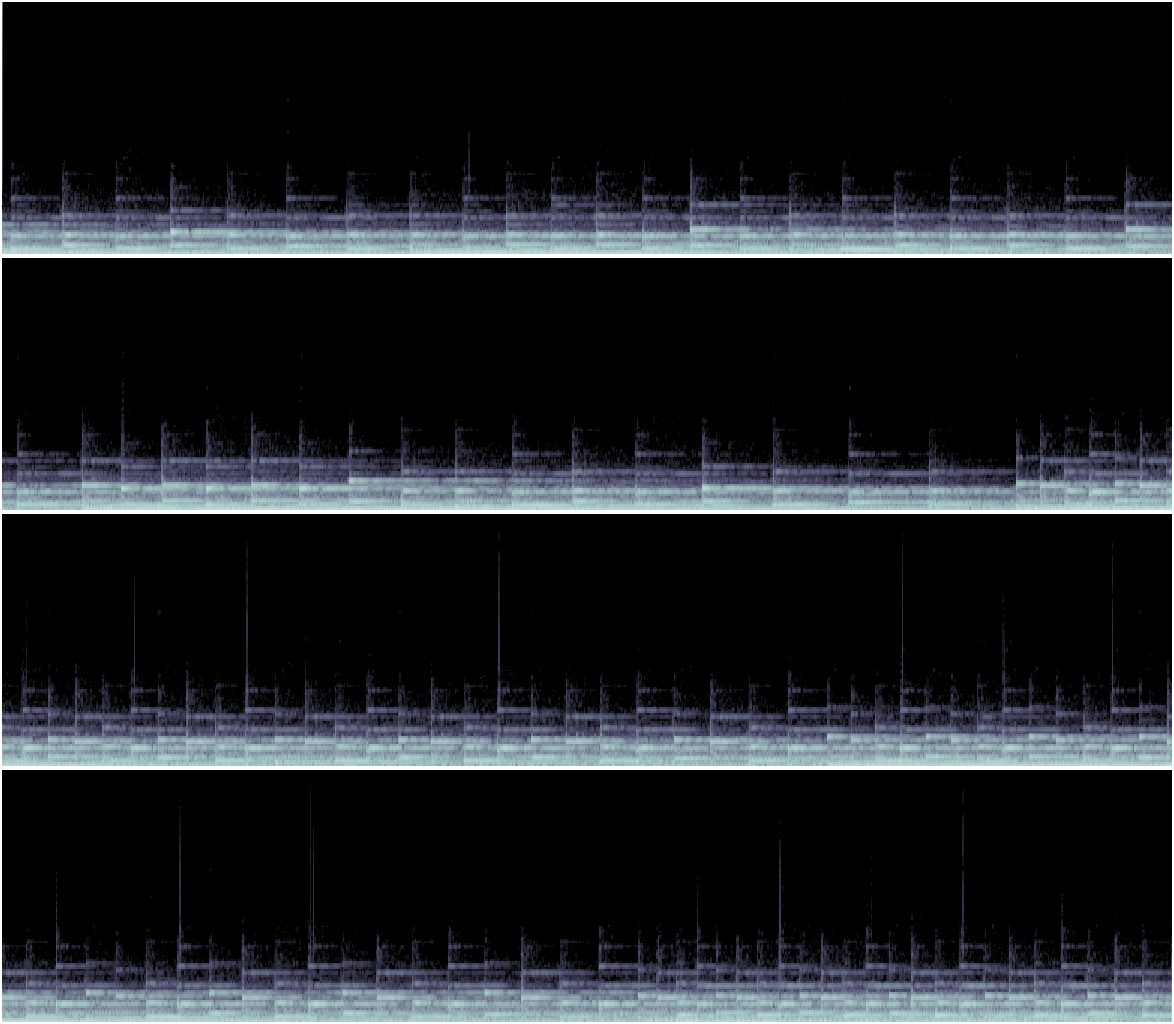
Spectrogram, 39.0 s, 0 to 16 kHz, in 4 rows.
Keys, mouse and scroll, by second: 0.0 scroll up 1, 0.2 click, 0.5-2.6 typing, 0.8 click, 1.1 click, 1.2 scroll down 1, 1.3 scroll up 1, 1.4-2.0 scroll down 3, 1.9 click, 2.0 scroll up 1, 2.1 scroll down 1, 2.3 scroll up 1, 2.4-3.0 shift+middle drag, 3.0 click, 4.2-5.0 middle drag, 4.3 KP_7, 4.6 scroll up 2, 4.7 Tab, 5.0 click, 5.6 x, 5.8 click, 5.9 middle click, 6.1 KP_1, 6.2 scroll up 2, 6.3 a, 6.9 click, 6.9 scroll up 2, 7.0 shift+click, 7.2 click, 7.7 click, 7.9 scroll down 1, 8.1 scroll up 1, 8.2 shift+middle click, 8.4-10.8 typing, 9.2 click, 9.5 click, 10.4 click, 10.5 Tab, 10.6 middle click, 10.7 click, 10.9 click, 10.9 click, 11.2 middle click, 11.3 ctrl+r, 11.4 Escape, 11.6 click, 11.9 click, 11.9 x, 12.2 KP_7, 12.9 g, 14.7 click, 14.9-17.6 middle drag, 15.4 KP_1, 16.4 scroll up 2, 16.9 g, 17.6 click, 18.6-19.2 scroll up 2, 20.6 middle click, 20.8 KP_7, 20.9-21.2 scroll down 2, 21.3 KP_7, 21.4 g, 21.5 click, 22.0 click, 22.1 e, 23.1 click, 23.2 middle click, 23.4 KP_7, 23.6 g, 23.9 click, 24.2 middle click, 24.4 Tab, 24.7 click, 25.5 middle click, 25.6 z, 26.0 Tab, 26.1 2, 26.5 alt+click, 37.2 KP_7, 37.4-39.0 middle drag, 37.9 KP_1, 38.5 KP_7, 38.9 ctrl+r.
